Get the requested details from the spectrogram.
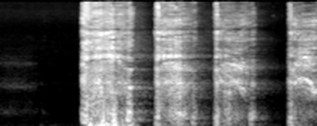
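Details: Four loose, rattling coughs in quick succession with phlegm from a cold (catarro); wet, productive cough.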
